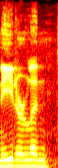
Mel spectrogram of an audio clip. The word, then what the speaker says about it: Nederland: from nederland it's actually if you talk to someone from nederland from the netherlands you go are you from nederland they so much appreciate the fact that you pronounce it with a d because they they don't pronounce it with the th it's a d needle makes you wonder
